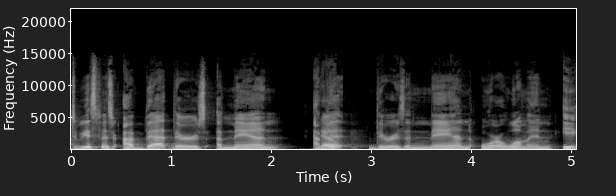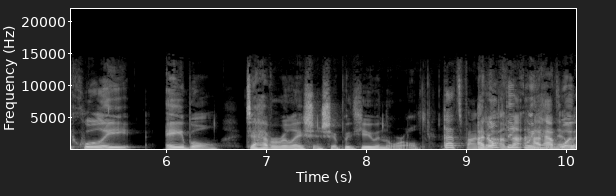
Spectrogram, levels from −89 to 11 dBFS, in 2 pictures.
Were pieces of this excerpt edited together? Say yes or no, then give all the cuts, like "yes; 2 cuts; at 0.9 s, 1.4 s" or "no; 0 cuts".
no; 0 cuts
